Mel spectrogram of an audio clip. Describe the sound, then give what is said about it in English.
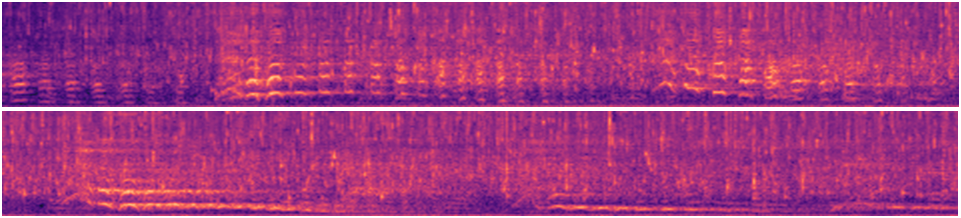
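Water trickles and gurgles steadily throughout as it keeps rising in a marsh in a forest, with swirling, rising tones drifting over the continuous watery wash at a moderate level. “And he is left alone in the wood with the water up to his waist. And as the water keeps on rising and rising,”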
